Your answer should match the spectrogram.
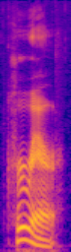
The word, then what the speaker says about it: Courier: Anglicized, it's pronounced Courier. Perfect. Courier.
